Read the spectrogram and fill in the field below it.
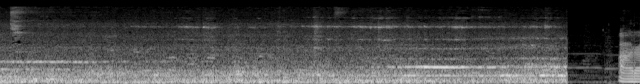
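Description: Passenger train running near Panskura station, a loud, steady rumble of wheels and carriage noise with faint squeals throughout, dropping away abruptly near the end.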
